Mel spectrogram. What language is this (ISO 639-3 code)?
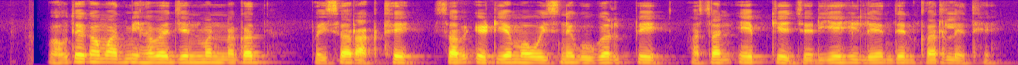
hne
